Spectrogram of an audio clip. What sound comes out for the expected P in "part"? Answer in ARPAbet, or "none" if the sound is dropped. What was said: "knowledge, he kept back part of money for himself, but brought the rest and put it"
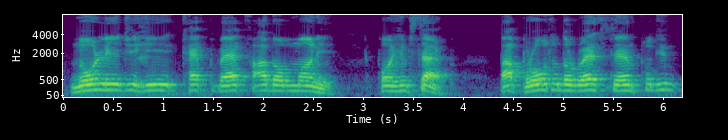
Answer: F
